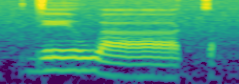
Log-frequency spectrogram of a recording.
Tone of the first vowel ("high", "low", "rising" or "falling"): high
